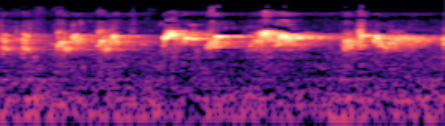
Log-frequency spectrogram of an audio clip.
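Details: Red-whiskered bulbul performing fighting-style song during training; rapid, repeated liquid warbles with a few loud, clear whistled accents.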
